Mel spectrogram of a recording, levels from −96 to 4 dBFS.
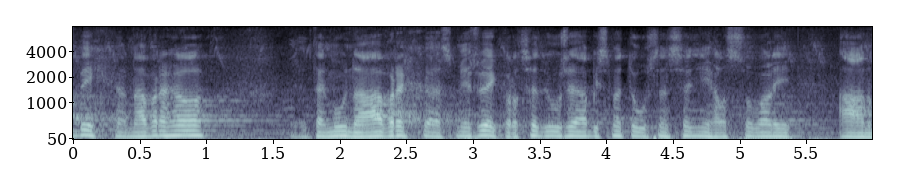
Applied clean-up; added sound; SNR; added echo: none; Bird; 16 dB; none.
